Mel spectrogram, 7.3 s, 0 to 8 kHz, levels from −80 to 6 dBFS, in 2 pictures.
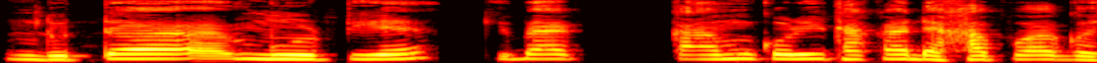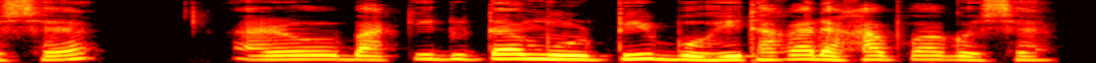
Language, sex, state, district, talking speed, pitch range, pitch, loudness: Assamese, male, Assam, Kamrup Metropolitan, 150 wpm, 180-210 Hz, 195 Hz, -16 LUFS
